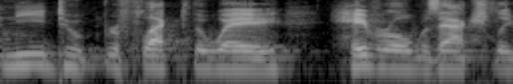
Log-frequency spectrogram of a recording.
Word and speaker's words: Haverhill: the colonial period that our modern Massachusetts pronunciation usually matches almost exactly the colonial spelling. So I've said, I also work in Haverhill at the Buttonwoods Museum, and colonial maps will usually spell Haverhill H-A-V-E-R-I-L, without the hill.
